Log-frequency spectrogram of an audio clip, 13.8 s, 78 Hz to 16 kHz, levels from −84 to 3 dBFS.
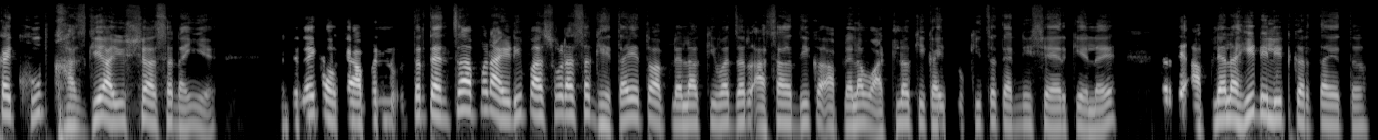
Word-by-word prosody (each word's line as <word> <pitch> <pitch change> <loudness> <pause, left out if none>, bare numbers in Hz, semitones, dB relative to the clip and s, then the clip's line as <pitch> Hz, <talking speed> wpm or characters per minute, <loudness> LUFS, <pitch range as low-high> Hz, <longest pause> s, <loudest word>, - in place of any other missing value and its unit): काही 210 -2 +6
खूप 215 +4 -8
खाजगी 140 - -2
आयुष्य 160 +1 +3
असं 160 0 0
नाहीये. 130 -4 -8 0.9
नाही 200 +3 +4
का 170 -2 +5
आपण 170 +2 0 0.2
तर 200 - +2
त्यांचा 200 +4 +6
आपण 240 +2 +3
आयडी 175 -2 +5
पासवर्ड 205 0 +3
असा 205 +1 +2
घेता 155 +2 -2
येतो 180 -1 -1
आपल्याला 150 0 +1
किंवा 155 0 -2
जर 160 +1 0
असा 155 +4 -2
अधिक 155 +1 -6
आपल्याला 140 +2 -1
वाटलं 150 +3 -3
की 155 - -8
काही 145 -1 -1
चुकीचं 150 +2 -11
त्यांनी 140 0 -6
शेअर 130 -2 -4
केलंय, 130 +1 -4 0.5
तर 185 - 0
ते - - +4
आपल्यालाही 175 +4 +3
डिलीट 175 -4 0
करता 155 -2 -2
येतं 140 -1 -7
155 Hz, 155 wpm, -25 LUFS, 145-180 Hz, 0.9 s, काही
